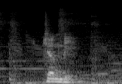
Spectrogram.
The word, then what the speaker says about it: jumbie: Jumbie. Good pronunciation. Jumbie.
